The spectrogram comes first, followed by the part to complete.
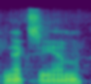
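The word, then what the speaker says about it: NXIVM: of the nxi VM pronounced nexium like that like the the heartburn nexium group not having it based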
